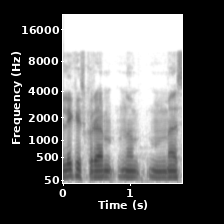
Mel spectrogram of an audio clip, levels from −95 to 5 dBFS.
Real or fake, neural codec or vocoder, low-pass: fake; vocoder, 22.05 kHz, 80 mel bands, WaveNeXt; 9.9 kHz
